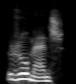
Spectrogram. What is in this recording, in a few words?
"Rumansh", Indian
